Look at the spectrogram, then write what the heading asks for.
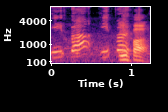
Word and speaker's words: Aoife: Right, it's Aoife, and it's Aoife is how it's spelled.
